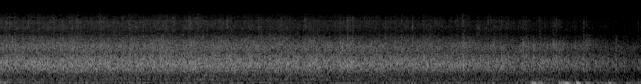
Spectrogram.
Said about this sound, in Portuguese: E a igreja diz: aplauda Jesus nessa manhã, por favor.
